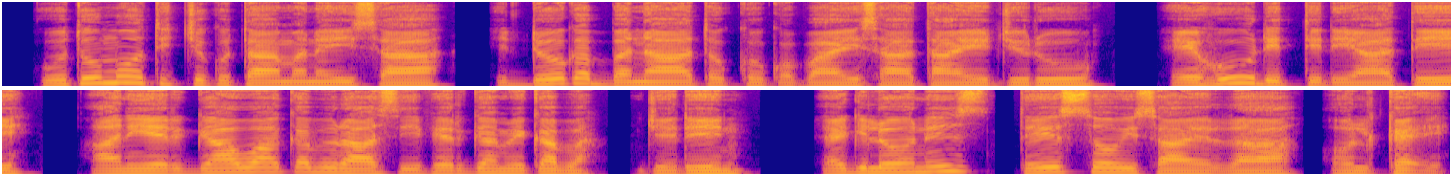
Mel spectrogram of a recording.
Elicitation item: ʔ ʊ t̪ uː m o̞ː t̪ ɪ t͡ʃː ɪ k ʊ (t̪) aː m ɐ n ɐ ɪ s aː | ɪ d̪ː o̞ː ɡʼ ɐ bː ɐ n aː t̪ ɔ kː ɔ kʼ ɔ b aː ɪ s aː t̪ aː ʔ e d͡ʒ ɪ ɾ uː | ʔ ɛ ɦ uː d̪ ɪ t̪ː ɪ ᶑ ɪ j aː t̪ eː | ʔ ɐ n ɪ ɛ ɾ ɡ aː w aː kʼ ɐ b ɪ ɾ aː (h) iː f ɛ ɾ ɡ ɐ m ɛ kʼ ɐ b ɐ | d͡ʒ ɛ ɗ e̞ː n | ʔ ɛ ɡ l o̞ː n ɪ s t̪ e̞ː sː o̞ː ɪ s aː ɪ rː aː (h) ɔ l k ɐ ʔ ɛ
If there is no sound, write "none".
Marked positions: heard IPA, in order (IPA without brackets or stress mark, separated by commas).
t̪, s, h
